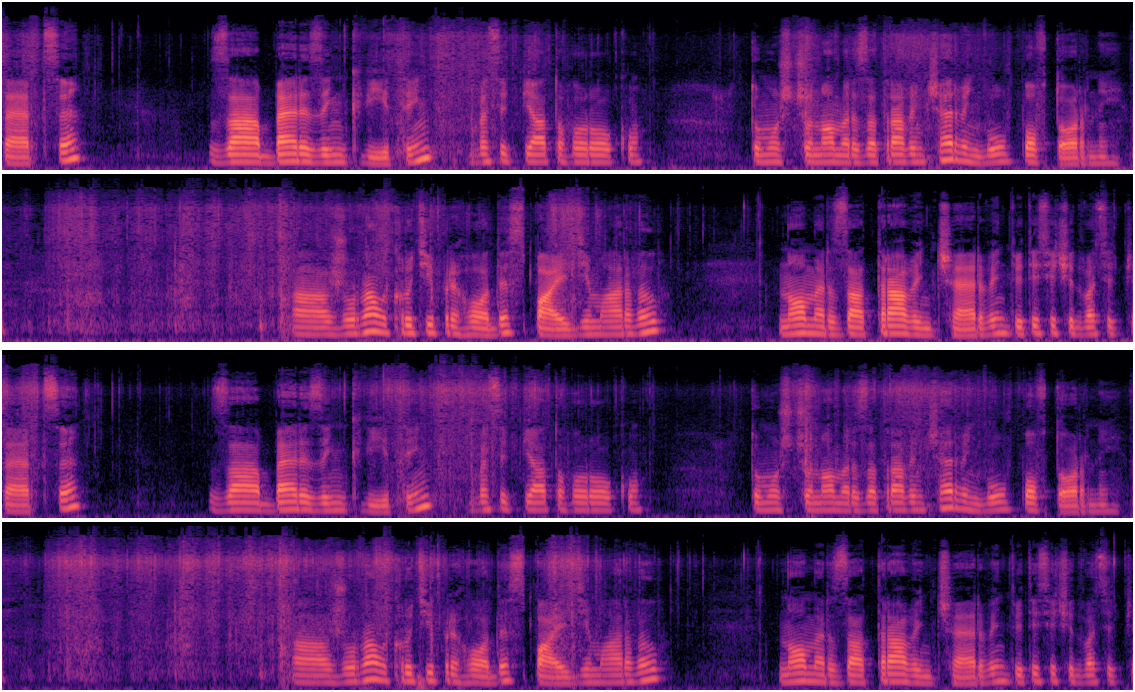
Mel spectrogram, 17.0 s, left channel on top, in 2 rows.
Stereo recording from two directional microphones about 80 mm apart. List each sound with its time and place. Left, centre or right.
0.0 s speech: right
1.5 s speech: centre
2.0 s speech: right
4.2 s speech: right
5.5 s speech: right
6.1 s speech: right
7.4 s speech: right
9.0 s a sound: right
10.7 s speech: right
10.9 s speech: right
